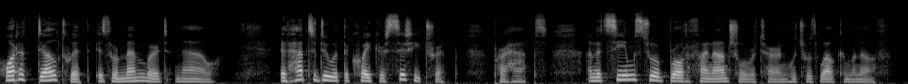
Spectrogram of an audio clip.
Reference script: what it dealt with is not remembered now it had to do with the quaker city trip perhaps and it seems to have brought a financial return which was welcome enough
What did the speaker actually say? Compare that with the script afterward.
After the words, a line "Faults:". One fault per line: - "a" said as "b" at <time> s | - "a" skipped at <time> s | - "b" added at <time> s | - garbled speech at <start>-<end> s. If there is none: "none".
what it dealt with is remembered now it had to do with the quaker city trip perhaps and it seems to have brought a financial return which was welcome enough
Faults:
- "not" skipped at 1.1 s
